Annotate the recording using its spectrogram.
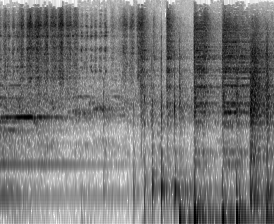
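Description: A live band's sustained chord fades away. About two seconds in, the drum kit comes in with a run of kick, snare and cymbal hits as the band starts the song.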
